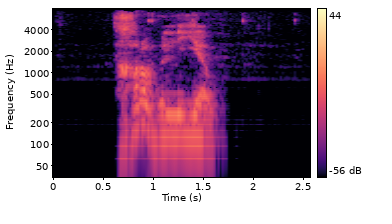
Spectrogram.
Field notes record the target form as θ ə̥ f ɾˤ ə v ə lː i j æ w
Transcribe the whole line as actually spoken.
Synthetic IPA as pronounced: θ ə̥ χ ɾˤ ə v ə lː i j æ w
